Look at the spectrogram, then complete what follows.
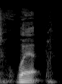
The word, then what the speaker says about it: whip: It's whip. Whip. Yes. You got to pronounce the H.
